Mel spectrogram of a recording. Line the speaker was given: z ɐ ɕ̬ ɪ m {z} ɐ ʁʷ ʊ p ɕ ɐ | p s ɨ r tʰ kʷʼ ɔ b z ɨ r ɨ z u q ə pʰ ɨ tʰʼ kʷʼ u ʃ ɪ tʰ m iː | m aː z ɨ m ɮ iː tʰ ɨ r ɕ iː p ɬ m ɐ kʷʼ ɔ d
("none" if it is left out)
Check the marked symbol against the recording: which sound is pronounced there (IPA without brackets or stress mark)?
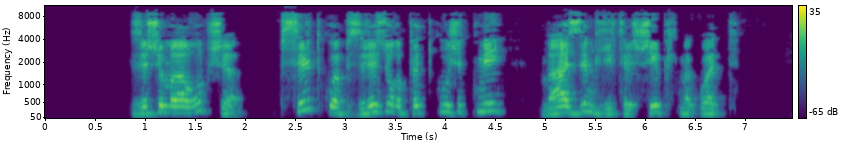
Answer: ʁ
